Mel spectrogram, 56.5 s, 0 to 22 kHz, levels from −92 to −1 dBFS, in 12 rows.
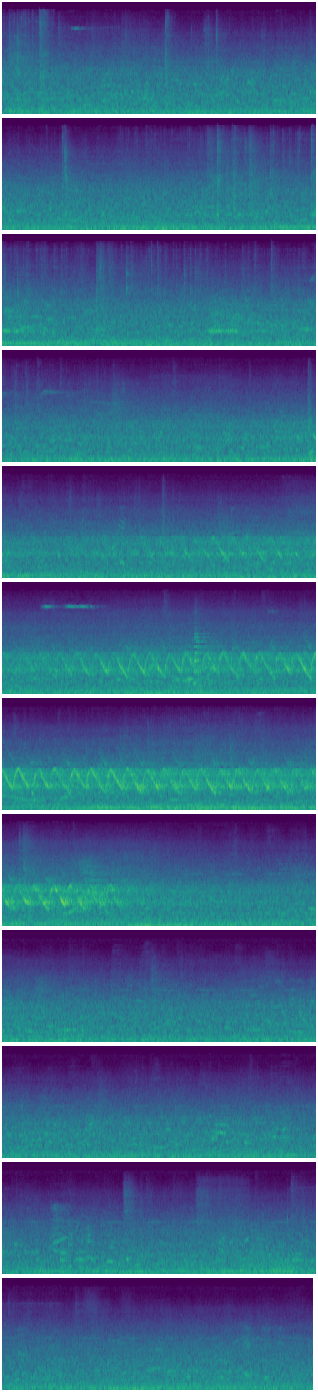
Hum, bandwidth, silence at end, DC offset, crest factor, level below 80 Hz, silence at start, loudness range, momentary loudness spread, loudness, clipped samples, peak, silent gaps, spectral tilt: none; 16.5 kHz; 0 s; under 0.1%; 20 dB; -46 dBFS; 0 s; 10 LU; 10 LU; -35 LUFS; under 0.1%; -14 dBFS; none; -5.5 dB/octave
